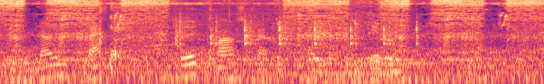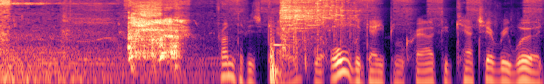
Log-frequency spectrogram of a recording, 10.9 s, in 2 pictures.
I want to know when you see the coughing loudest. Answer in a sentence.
The volume of the coughing peaks at 7 seconds.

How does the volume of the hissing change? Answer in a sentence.
The loudness of the hissing goes down.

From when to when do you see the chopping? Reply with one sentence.
The chopping can be heard from 1.6 to 4.2 s.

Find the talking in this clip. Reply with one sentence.
You can hear the talking from 0.2 to 4.1 s and from 7.6 to 10.8 s.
